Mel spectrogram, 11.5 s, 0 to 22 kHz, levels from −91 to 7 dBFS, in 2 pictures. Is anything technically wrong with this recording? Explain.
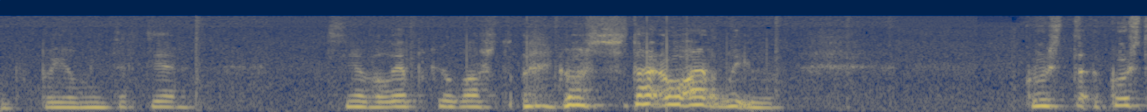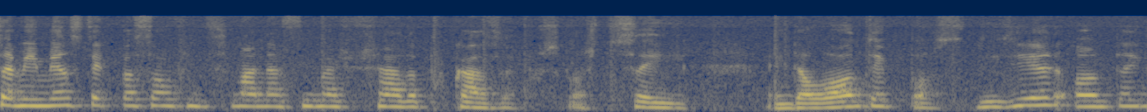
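Yes, there are two faults in this speech clip.

Comfort noise in place of the background, from 1.34 to 1.63 s: for 290 ms the real room background is replaced by steady, featureless synthetic noise about 2 dB quieter, most likely because Opus discontinuous transmission stopped sending during the pause and the receiver filled the gap.

Periodic USB or driver dropouts, from 2.03 to 3.83 s: every 0.1 s, about twenty times, a tiny sliver of audio, a fraction of a millisecond, is lost and replaced by silence when the bus or driver stalls, producing a regular train of ticks over the speech.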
